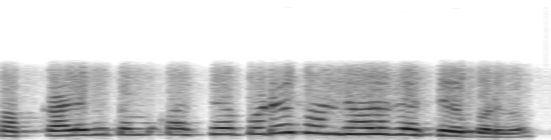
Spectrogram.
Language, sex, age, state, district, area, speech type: Odia, female, 18-30, Odisha, Bhadrak, rural, conversation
